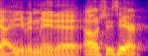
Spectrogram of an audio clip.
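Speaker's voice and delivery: ordinary talk, nothing marked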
